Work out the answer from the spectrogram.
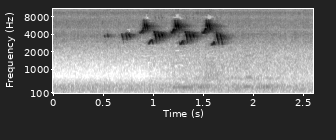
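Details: Male Mourning Warbler, which sings from inside vegetation, gives a brief, rich, burry phrase of about four quick paired notes that rise and fall, with a faint low hum underneath; a Newfoundland wetland species.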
